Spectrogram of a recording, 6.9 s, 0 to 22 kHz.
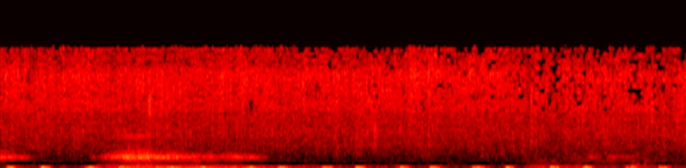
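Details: Simulated ASMR sleep-aid recording of a woman's heartbeat: steady, soft low thumps at about 78 beats a minute, a regular normal heartbeat, with faint rain and a soft hum behind.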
